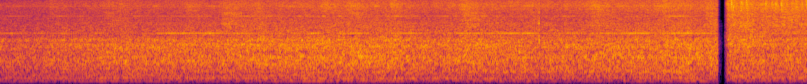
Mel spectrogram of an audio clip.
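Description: Steady loud roar of plating-line equipment, air-moving fans and blowers running, with a low electrical hum and a faint high whine. It cuts out for an instant near the end, then carries on.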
